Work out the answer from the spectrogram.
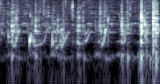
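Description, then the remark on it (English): Powder being stirred into water in a bowl with a spoon: a quick series of wet sloshing and scraping bursts, getting a little louder toward the end, with no voices. “He says, "Give me a bowl and a spoon," and he mixes the powder with some water.”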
